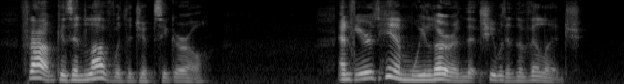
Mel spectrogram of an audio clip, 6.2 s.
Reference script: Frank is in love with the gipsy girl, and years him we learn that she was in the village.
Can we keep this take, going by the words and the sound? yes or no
yes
